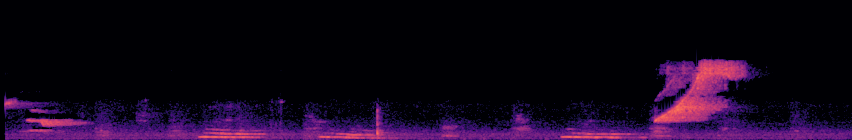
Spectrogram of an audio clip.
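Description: Young macaques calling: a few short falling coos, then, about five seconds in, one loud high-pitched squeal that sweeps upward.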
